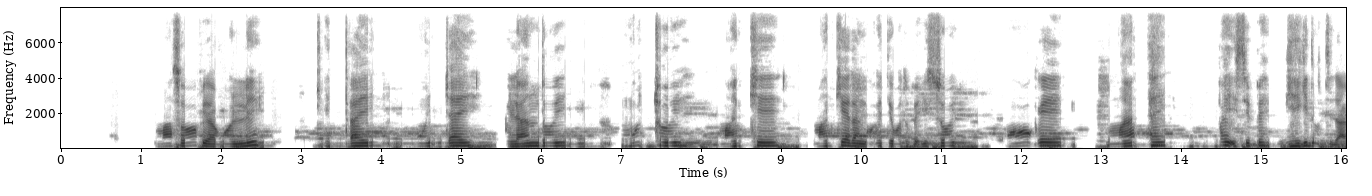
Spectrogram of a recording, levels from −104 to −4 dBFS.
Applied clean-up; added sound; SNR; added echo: none; none; none; none.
